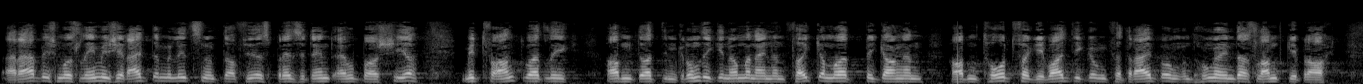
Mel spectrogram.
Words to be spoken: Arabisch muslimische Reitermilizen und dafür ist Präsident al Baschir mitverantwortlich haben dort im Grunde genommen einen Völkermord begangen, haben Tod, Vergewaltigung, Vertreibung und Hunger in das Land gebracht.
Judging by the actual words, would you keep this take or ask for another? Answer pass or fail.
pass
